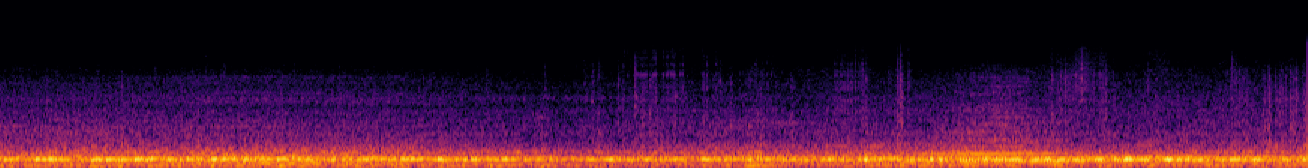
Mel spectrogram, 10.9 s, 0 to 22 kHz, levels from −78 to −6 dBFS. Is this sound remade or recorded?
recorded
